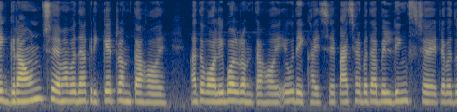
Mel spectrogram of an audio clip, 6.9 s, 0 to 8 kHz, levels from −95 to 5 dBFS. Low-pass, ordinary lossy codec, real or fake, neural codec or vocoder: none; none; real; none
